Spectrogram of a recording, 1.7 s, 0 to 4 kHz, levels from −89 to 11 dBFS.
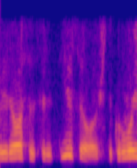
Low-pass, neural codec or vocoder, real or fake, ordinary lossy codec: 3.6 kHz; none; real; AAC, 24 kbps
